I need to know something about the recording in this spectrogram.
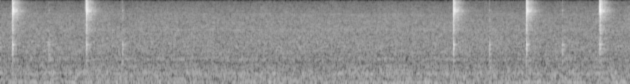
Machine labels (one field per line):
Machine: valve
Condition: normal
